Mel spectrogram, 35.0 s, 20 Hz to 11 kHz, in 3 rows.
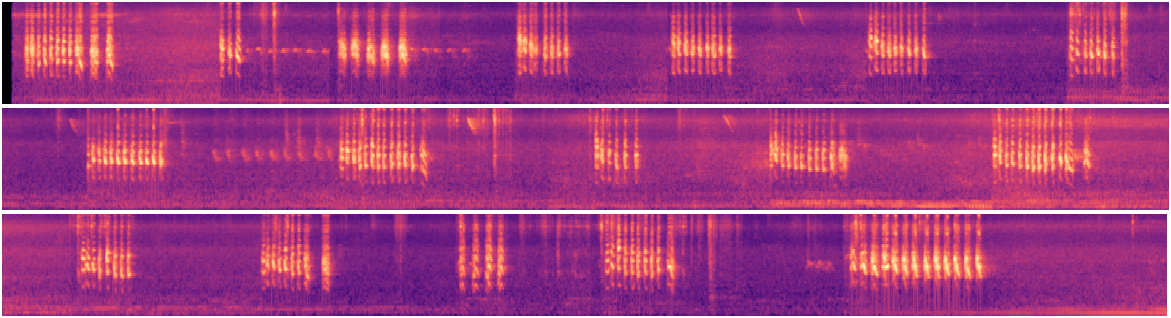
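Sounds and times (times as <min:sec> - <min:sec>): bird chattering call: 0:00.1 - 0:01.2, 0:02.2 - 0:05.8, 0:06.7 - 0:07.4, 0:08.6 - 0:09.4, 0:10.6 - 0:11.4, 0:12.4 - 0:16.8, 0:17.5 - 0:18.2, 0:18.9 - 0:20.4, 0:21.6 - 0:22.7, 0:24.0 - 0:24.8, 0:25.9 - 0:26.7, 0:27.9 - 0:28.5, 0:29.2 - 0:30.2, 0:31.4 - 0:33.3.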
